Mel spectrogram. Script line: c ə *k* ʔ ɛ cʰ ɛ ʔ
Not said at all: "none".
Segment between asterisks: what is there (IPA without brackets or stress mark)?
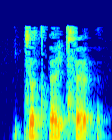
t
